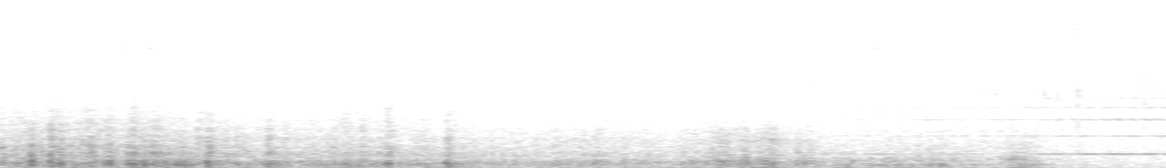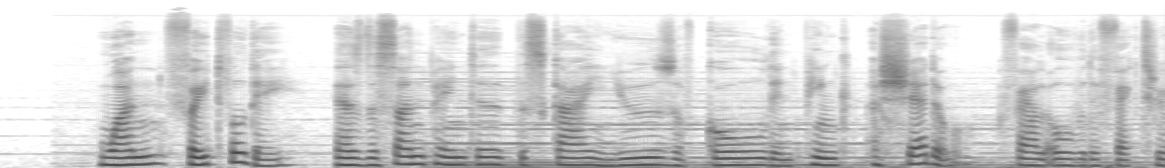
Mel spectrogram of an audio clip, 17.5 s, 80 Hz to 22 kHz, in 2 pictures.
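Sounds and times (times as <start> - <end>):
deep rolling thunder: 0.0 - 4.0
constant heavy rain: 0.0 - 9.5
speech: 9.5 - 17.4.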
